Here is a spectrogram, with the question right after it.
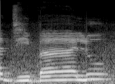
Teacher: لام کو لمبا نہیں کریں گے لیکن یہاں پہ با کو لمبا کریں گے کیونکہ با کے بعد الف ہے، یہاں پہ الف مدہ بن رہا ہے۔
